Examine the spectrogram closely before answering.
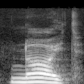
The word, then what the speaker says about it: night: night الجي لم يلفظ أبدا.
